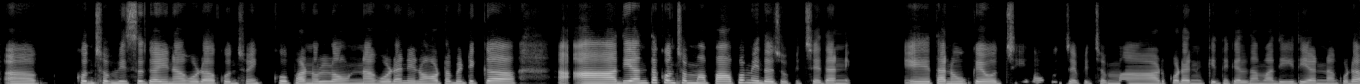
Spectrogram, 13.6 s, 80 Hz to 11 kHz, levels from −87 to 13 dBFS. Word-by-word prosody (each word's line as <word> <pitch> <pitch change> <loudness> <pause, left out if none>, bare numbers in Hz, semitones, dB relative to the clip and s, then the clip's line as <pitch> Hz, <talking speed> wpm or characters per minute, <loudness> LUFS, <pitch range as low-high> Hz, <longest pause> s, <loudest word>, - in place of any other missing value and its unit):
ఆహ్, 220 -1 +1 0.4
కొంచెం 255 0 0
విసుగైనా 230 -1 0
గూడా 215 0 +2
కొంచెం 210 0 -5
ఎక్కువ 250 +3 -4
పనుల్లో 225 0 +1
ఉన్నా 210 +1 -2
గూడా 220 +3 0
నేను 245 -3 -2
ఆటోమేటిక్‌గా 250 +4 0 0.7
అ - - +3 0.2
ఆహ్, 250 0 +9
అది 255 +2 +2
అంతా 270 +4 +1
కొంచెం 290 -1 +2
మా 250 - +4 0.2
పాప 245 0 +5 0.2
మీద 265 -4 +2
చూపిచేదాన్ని. 200 0 -4 0.7
ఏ - - +1 0.2
తను 230 -1 +3
ఊకే 225 +1 -1
వచ్చి 200 +3 -10 0.5
చేపించమ్మా 200 0 -7 0.2
ఆడుకోవడానికి 200 -1 -3
కిందికి 200 +1 -7
వెళ్దాం 200 +1 -5
అది 200 0 -6
ఇది 205 0 -4
అన్నా 200 0 -6
కూడా 225 +4 -1
220 Hz, 140 wpm, -25 LUFS, 200-245 Hz, 0.7 s, ఆహ్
